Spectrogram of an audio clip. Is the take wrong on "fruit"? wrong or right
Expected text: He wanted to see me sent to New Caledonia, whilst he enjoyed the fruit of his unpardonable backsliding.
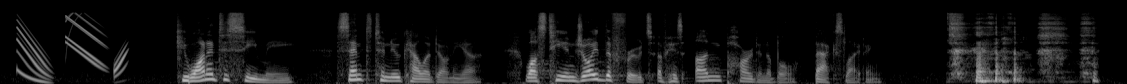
wrong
